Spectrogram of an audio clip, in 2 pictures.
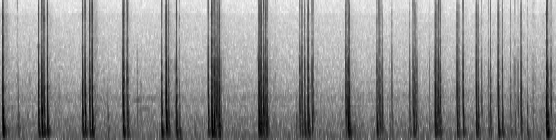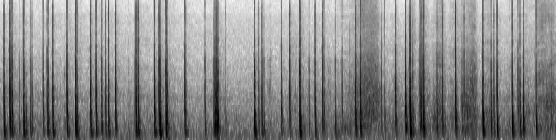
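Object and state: Cardboard box tapped with nails.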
